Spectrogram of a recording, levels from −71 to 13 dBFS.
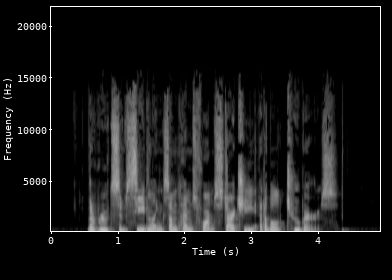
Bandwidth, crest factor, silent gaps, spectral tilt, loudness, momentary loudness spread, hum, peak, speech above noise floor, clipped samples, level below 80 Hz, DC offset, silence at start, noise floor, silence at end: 16 kHz; 18 dB; none; -3 dB/octave; -18 LUFS; 8 LU; none; -2 dBFS; 39 dB; under 0.1%; -48 dBFS; under 0.1%; 0.55 s; -57 dBFS; 0.5 s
